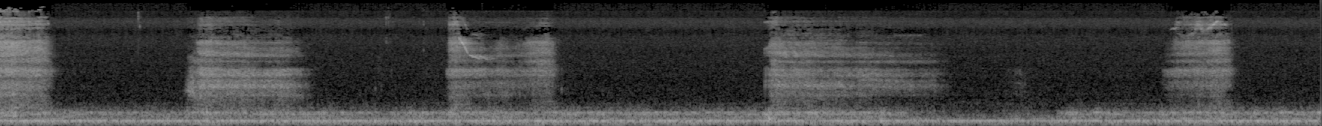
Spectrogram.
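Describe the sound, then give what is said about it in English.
Slow box breathing, in and out: a few soft, airy breaths with long pauses between them, over a steady low hum. “hold, breathe out, hold, and breathe in. This is box breathing.”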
